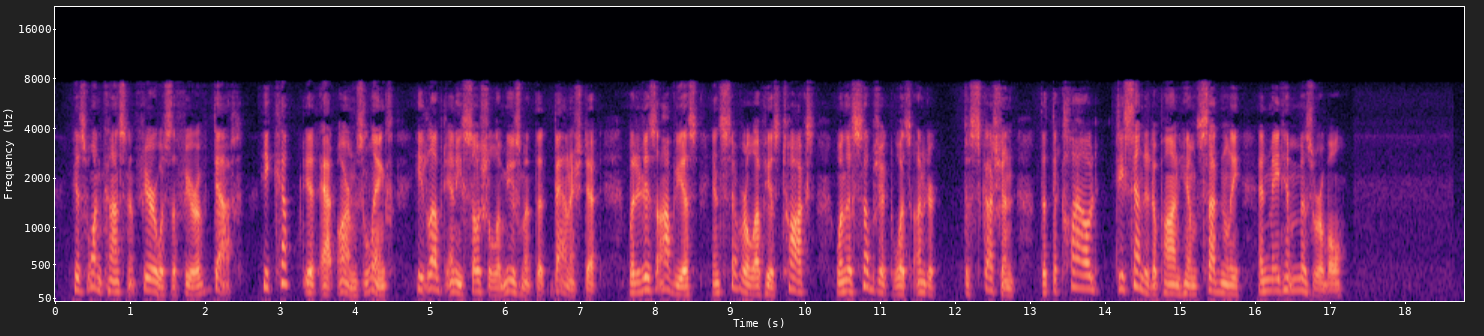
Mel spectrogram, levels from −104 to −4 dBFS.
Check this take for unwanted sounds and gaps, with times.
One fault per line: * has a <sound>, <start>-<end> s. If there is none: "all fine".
all fine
